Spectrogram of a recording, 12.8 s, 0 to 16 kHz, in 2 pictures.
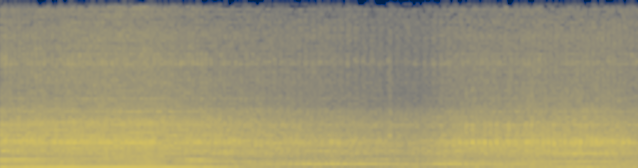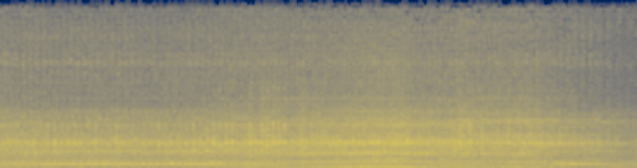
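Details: Renault K4M engine, hot, revving up and down with a regular knock appearing around 2000 rpm; cause unknown.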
